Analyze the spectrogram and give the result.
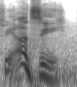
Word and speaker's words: fiancé: You're just Americanizing fiancé. – It. It's fiancé. – Fiancé. Yeah, oh, that's it. Hey, how about that? – He just rebranded a French word by saying it incorrectly in French. Fiancé.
